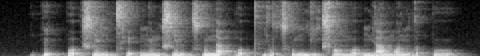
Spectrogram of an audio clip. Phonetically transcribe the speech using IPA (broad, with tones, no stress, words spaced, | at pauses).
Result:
pĩ˨k̚po˨ʔɕẽ˨˩ŋ t͡sʰe˨ʔŋẽ˧mɕẽ˧n t͡sʰu˥˧na˨ʔpo˨ʔ pʰju˦t͡sʰu˧ŋɡĩ˧t͡ɕʰɔ̃˧ mo˦ʔ ŋja˥˧ mɔ˧nɡɔ˦t̚pu˨˩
